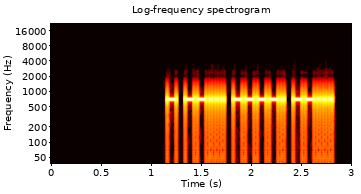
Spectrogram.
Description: Morse code, heard as a keyed tone, about 40 wpm, 700 Hz. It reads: T797
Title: Numbers - Contest Style - 4-Digit 40wpm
